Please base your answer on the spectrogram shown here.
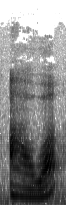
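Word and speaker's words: hour: So for example, the first one is our, okay, so we don't pronounce the H, honor, honest, and air as well.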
